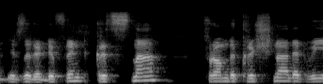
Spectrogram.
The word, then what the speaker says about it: Krishna: in the Sanskrit language so Krishna means your the tip of the tongue has to touch the top of your sort of mouth that's how you one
